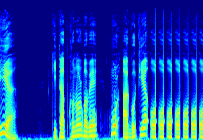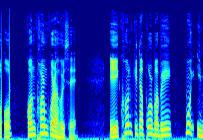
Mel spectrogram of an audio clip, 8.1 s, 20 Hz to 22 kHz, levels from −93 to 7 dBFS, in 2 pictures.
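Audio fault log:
1.60–2.40 s DAB burbling: residual bit errors, well under one percent, corrupt sub-bands frame by frame, heard as squelchy bubbling chirps and seen as scattered blocky spectrogram patches.
3.12–4.24 s CD stuck on one turn: a 0.16 s slice repeats seven times with short mutes, a fast even stutter, and the waveform shows identical blocks split by tiny gaps.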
